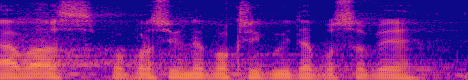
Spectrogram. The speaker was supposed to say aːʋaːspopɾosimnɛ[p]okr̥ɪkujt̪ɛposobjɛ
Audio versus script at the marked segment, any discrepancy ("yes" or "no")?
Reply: no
